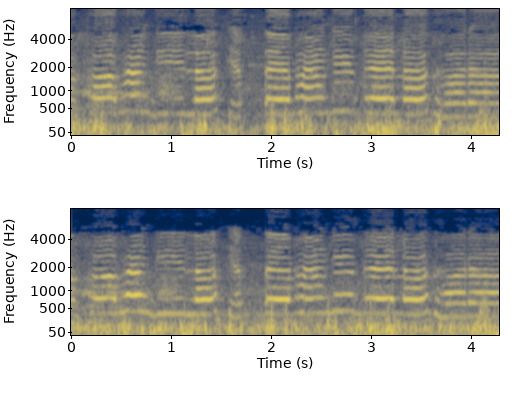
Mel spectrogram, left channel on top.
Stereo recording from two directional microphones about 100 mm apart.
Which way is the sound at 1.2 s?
45° left (ahead or behind).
